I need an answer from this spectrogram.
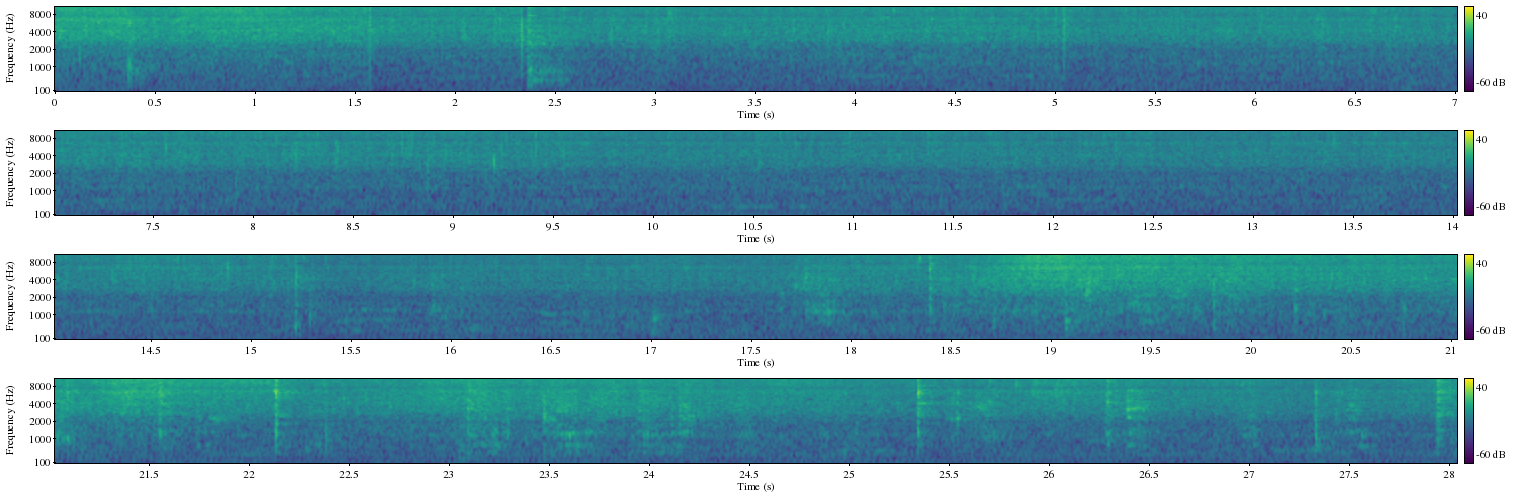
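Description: Sliced onions and tomatoes sizzling in hot oil in a kadai while a metal spatula stirs and scrapes them, with occasional sharp clicks of the spatula against the pan. The sizzling is louder at the start and again from about two-thirds of the way through.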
